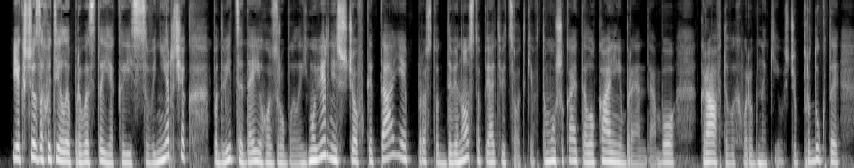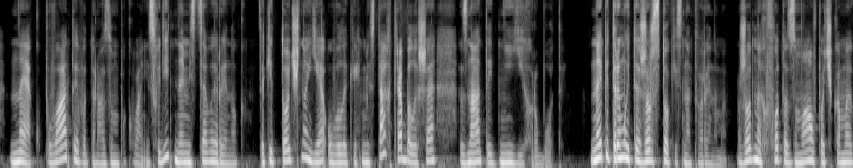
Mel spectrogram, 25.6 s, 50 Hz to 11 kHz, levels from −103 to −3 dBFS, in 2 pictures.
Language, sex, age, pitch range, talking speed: Ukrainian, female, 20-39, 165-205 Hz, 125 wpm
